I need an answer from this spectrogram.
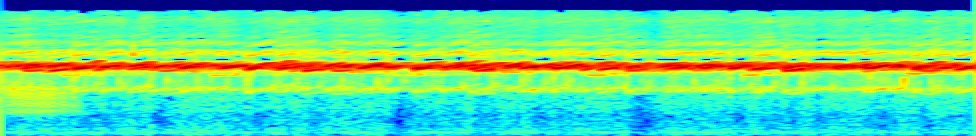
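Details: A massed chorus of spring peepers at a frog pond by night in early spring, countless high peeps overlapping into one continuous bright trill, plus a soft low throb in the background.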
